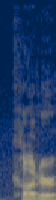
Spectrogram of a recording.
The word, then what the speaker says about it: Qatar: you pronounce it yeah I think officially it's cutter I call it guitar and I can't get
